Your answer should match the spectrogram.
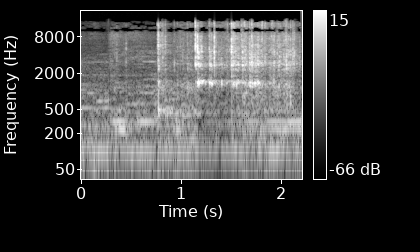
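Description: Ice cubes clinking and clattering as they are tipped from a metal scoop into a plastic shaker, a quick run of sharp clinks in the second half, over background music.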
